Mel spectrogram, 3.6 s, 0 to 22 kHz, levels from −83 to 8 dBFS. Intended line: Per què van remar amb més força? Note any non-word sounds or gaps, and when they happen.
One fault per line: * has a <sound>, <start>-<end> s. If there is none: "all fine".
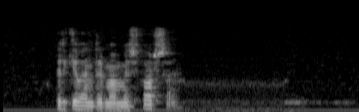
all fine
